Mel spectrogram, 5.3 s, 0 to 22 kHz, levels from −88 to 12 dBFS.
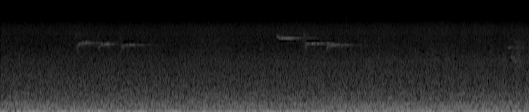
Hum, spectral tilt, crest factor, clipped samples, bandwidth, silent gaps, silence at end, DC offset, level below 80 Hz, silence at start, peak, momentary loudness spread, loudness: none; -6 dB/octave; 12 dB; under 0.1%; 14 kHz; none; 0 s; under 0.1%; -46 dBFS; 0 s; -34 dBFS; 1 LU; -47 LUFS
